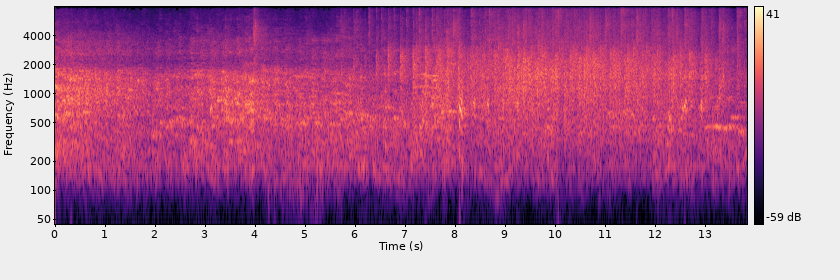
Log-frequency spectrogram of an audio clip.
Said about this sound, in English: Let's give them a round of applause. If any of you are uncomfortable applauding in worship, get over it.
